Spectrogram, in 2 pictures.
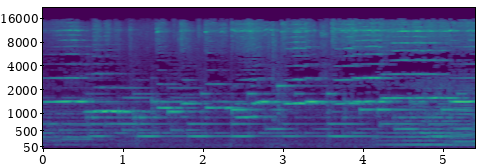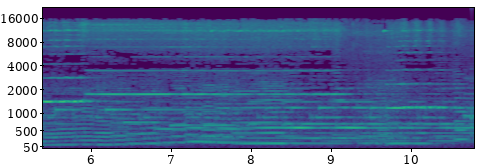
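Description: A Romantic-style chamber trio for flute, cello and piano playing: flowing piano figures under a flute melody, with the cello coming in on long low notes about halfway through.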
